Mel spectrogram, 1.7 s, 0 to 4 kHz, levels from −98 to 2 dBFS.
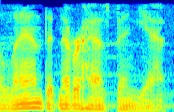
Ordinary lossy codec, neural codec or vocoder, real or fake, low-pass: MP3, 24 kbps; none; real; 3.6 kHz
